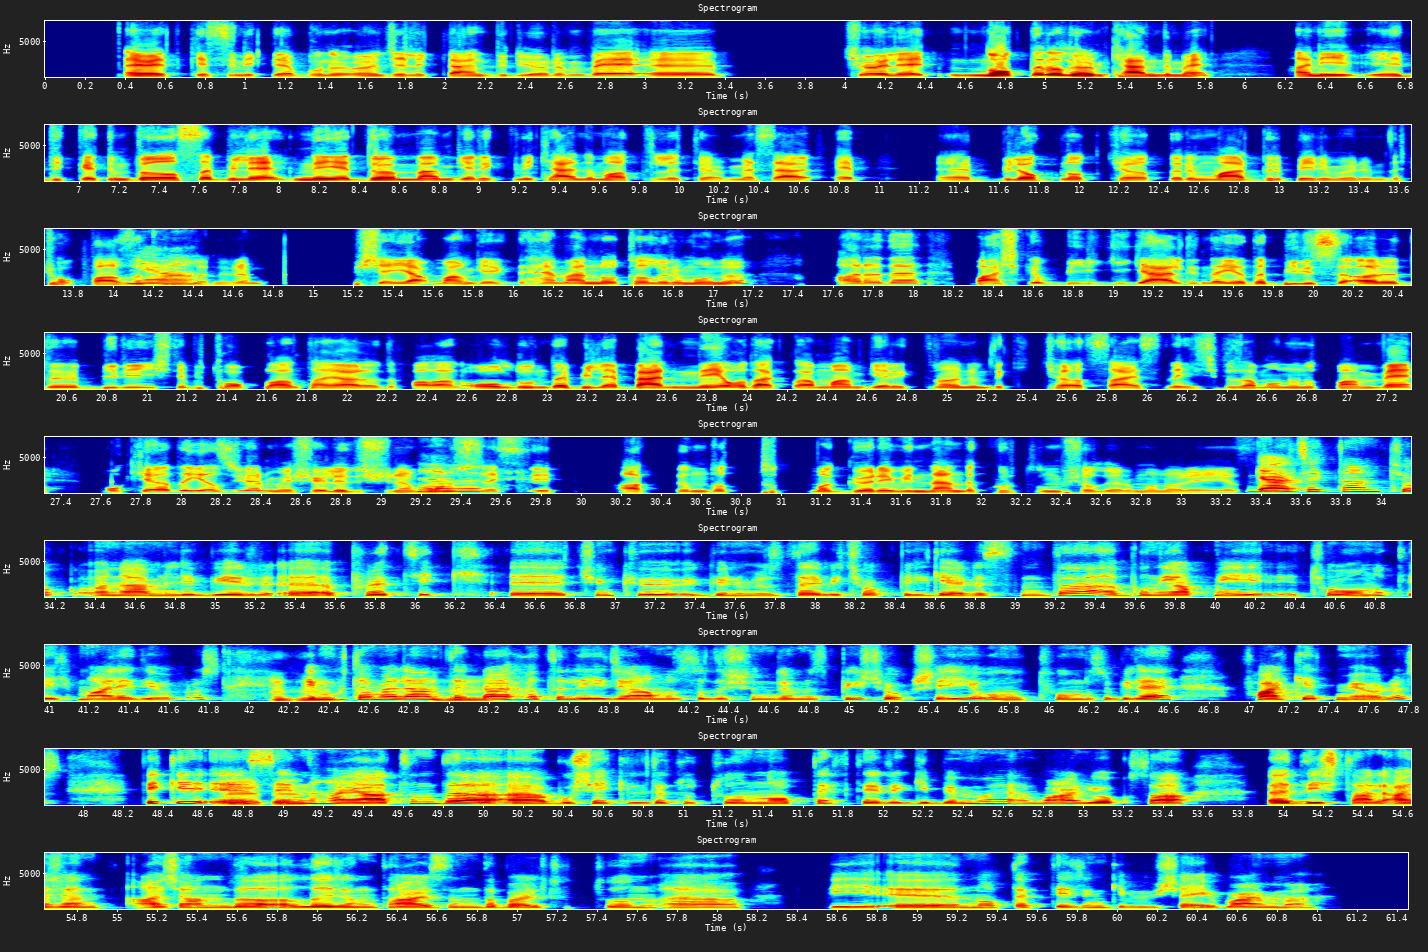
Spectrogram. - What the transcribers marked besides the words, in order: tapping; other background noise
- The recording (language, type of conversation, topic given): Turkish, podcast, Gelen bilgi akışı çok yoğunken odaklanmanı nasıl koruyorsun?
